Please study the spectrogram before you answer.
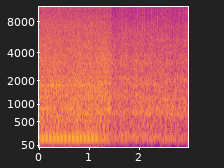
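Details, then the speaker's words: Duramax XP10000E generator running on propane after tri-fuel kit install; starts fast and busy, then self-idle control drops pitch to a steadier, lower idle and it smooths out once warm; normal start and warm-up idle. "So once it warms up, it revs first to get everything running. Then it'll idle down. Once it warms up, it smooths out really nice."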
